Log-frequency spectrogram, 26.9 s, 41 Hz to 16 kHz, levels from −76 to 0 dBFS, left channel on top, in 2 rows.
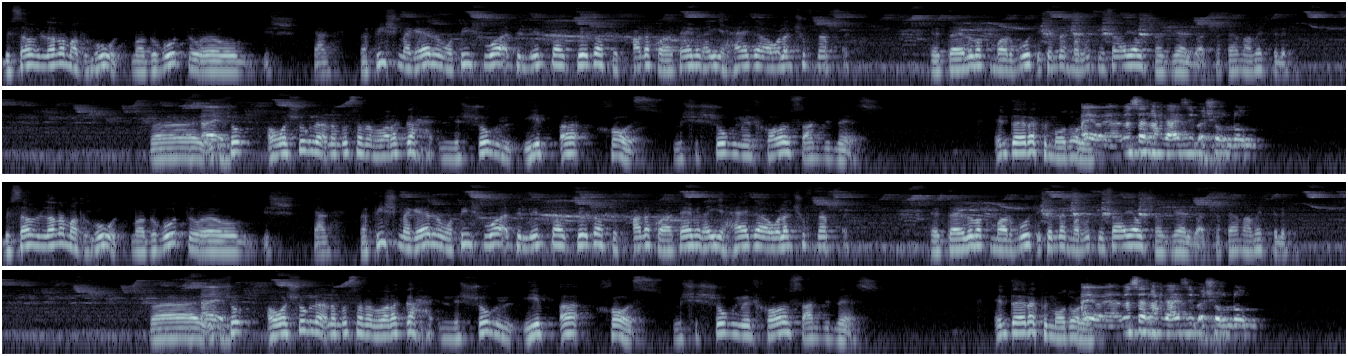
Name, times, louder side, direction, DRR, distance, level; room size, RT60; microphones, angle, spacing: voice 1, 0.0-3.3 3.7-8.4 9.3-12.9 14.9-15.8 16.1-22.2 23.4-24.4, right 1 dB, 50° right, 7 dB, 0.9 m, -28 dB
sound 1, 4.0-17.1, right 3 dB, 70° right, 5.5 m, -42 dB
voice 2, 24.2-25.9, equal, 30° right, 6 dB, 4.3 m, -24 dB
21.5 x 12.0 x 2.9 m, 0.33 s
head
